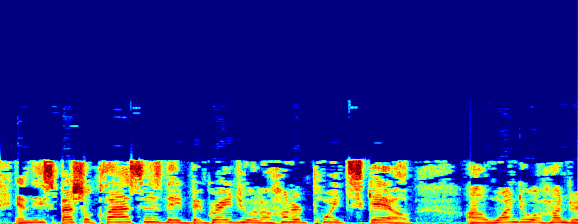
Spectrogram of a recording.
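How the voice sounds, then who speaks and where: Noticeable background noise under speech delivered at a very fast pace. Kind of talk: solo radio monologue. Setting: radio studio. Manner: rambling, mumbling; halting.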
